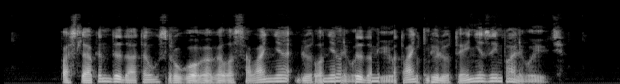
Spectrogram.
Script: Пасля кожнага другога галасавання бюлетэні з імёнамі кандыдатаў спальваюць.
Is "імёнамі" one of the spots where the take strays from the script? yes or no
yes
